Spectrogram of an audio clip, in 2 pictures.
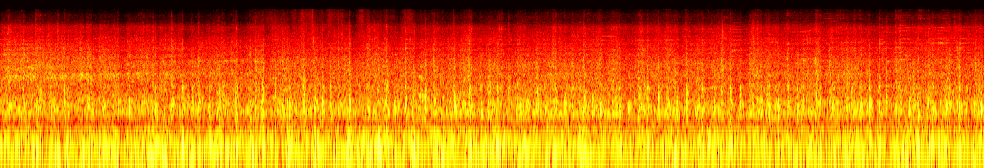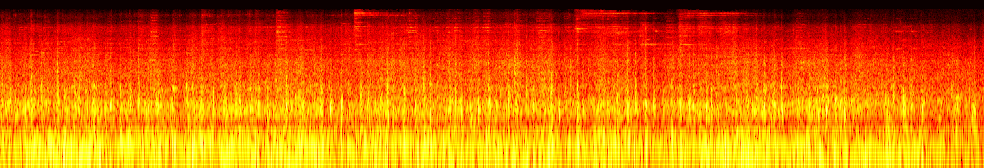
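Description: Passenger coaches and a caboose rolling past over a wooden pile trestle: a steady rumble with the rapid clickety-clack of wheels over the rail joints. It eases off near the end as the last caboose goes by.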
